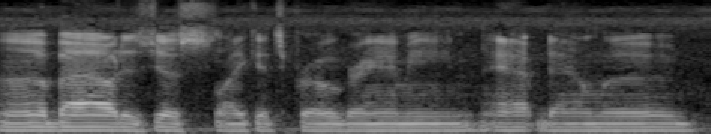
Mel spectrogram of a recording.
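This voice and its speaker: Very slowly and in a flat monotone, a man speaks with a very deep, low pitch. Room echo is audible. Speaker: product reviewer. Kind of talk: product review. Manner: casual, hesitant.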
